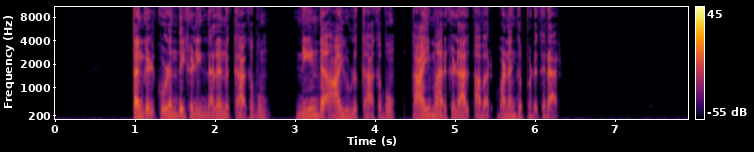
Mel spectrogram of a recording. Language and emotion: Tamil, neutral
